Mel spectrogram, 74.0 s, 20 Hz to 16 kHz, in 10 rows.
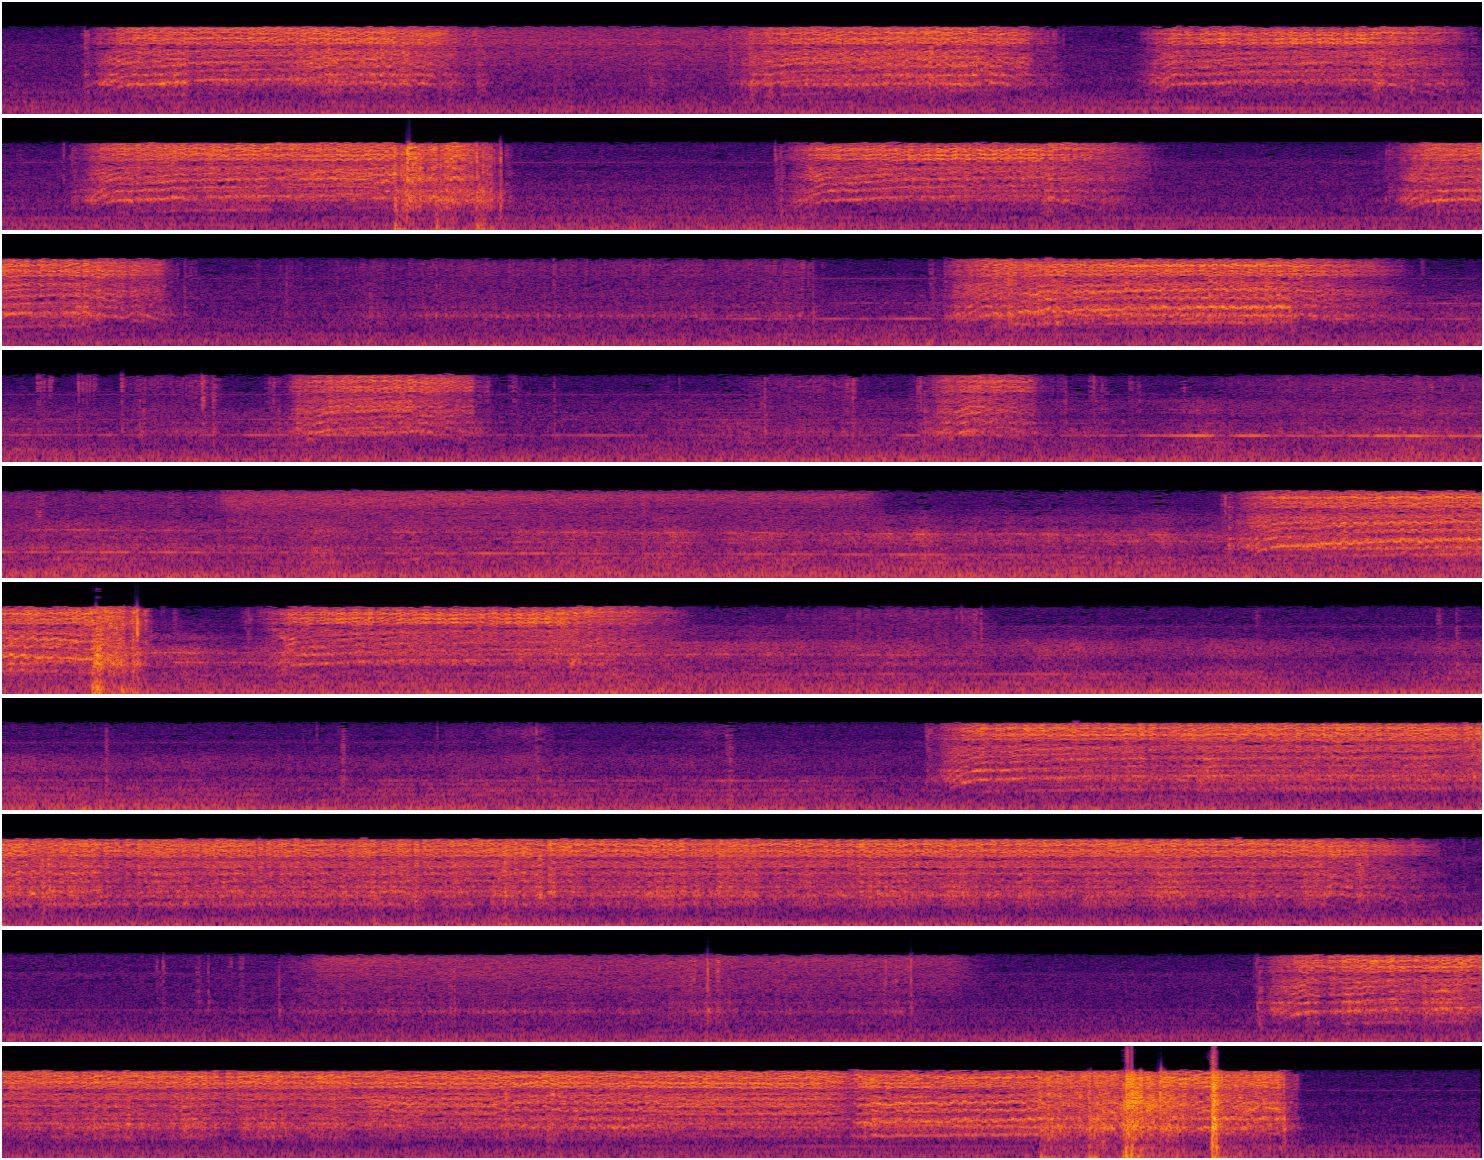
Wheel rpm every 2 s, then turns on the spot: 100, 40, 80, 80, 130, 40, 60, 60, 10, 30, 110, 20, 20, 10, 10, 20, 10, 10, 110, 110, 10, 0, 0, 0, 60, 160, 160, 160, 160, 40, 10, 10, 30, 160, 160, 160, 80.
2-6 16-18 24-26 28-34 40-42 60-64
